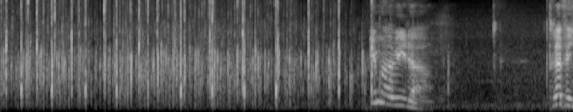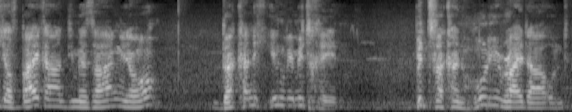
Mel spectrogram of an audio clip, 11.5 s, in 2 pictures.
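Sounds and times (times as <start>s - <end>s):
audience applause: 0.0s - 3.8s
speech: 3.7s - 4.5s, 5.5s - 9.2s, 9.9s - 11.4s.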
